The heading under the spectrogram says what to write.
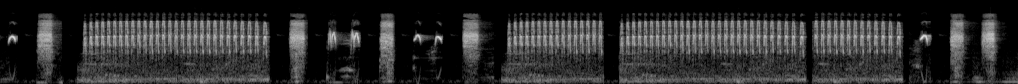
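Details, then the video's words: Ashy drongo song built from repeated long, fast, buzzy pulse trains, each nearly two seconds, separated by harsh bursts and brief whistled notes. "suara jernih burung srigunting abu abu"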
